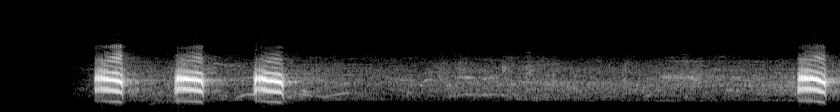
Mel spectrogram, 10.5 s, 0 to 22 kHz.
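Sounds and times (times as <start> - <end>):
fan-tailed raven harsh nasal caws: 1.2 - 3.8, 10.0 - 10.5.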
